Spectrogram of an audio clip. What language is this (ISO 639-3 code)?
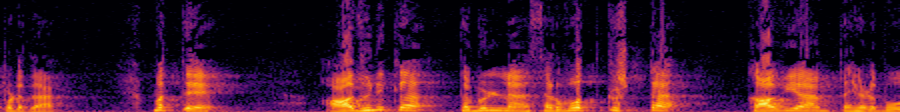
kan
